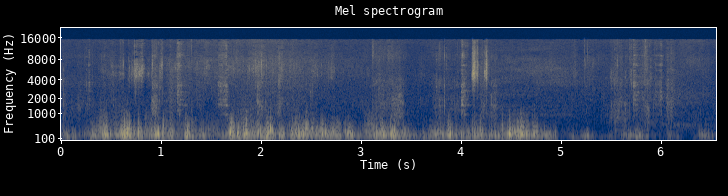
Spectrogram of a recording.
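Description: Footsteps crunching on a dirt road in an irregular run for about five seconds, with a short laugh about a second in.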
